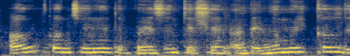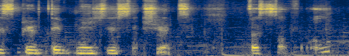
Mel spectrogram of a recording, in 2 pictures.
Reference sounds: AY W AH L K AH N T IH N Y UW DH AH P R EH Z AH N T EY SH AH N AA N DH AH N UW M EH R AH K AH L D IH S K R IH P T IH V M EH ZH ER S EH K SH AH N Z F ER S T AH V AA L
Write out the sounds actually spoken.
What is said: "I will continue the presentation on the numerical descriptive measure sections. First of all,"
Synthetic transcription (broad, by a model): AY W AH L K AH N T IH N Y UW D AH P R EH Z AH N T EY SH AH N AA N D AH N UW M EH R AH K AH L D IH S K R IH P T IH V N EH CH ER S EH K SH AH N S F ER S T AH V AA L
